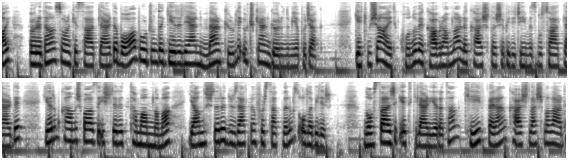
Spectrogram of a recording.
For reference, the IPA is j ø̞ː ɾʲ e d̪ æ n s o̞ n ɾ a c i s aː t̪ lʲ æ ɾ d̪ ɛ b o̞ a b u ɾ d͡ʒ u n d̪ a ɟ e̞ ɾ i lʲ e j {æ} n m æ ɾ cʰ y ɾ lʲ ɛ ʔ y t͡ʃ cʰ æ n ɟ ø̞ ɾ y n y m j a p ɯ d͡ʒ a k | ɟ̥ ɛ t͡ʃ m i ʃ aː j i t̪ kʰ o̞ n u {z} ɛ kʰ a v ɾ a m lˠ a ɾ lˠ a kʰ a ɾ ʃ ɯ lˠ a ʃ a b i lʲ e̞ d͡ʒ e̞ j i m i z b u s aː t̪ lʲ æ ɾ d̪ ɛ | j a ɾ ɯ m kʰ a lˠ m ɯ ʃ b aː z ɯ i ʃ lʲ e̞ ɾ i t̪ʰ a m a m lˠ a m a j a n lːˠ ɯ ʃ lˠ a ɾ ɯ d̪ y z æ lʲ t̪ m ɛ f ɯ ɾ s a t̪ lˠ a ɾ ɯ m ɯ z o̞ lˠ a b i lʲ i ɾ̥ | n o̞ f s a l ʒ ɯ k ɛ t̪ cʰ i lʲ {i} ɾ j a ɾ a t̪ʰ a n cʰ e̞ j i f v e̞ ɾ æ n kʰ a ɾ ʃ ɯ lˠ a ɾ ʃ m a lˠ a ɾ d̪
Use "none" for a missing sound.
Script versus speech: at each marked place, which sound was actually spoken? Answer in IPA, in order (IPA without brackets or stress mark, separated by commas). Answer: æ, v, æ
